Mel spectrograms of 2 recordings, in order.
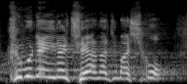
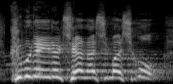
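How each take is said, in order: The two takes are said the same way.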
